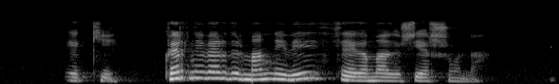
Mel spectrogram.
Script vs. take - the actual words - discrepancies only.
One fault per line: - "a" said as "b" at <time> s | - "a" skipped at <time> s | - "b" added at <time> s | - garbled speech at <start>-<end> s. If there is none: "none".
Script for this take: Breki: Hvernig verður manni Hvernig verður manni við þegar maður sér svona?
- "Hvernig verður manni" skipped at 2.9 s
